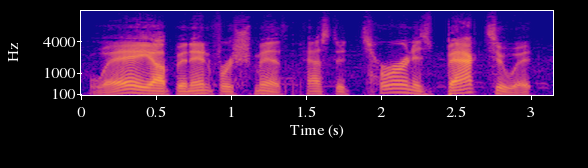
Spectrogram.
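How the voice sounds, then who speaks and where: An American man doing live play-by-play baseball commentary on the radio, with excited calls on big plays. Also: mid-range voice, moderate pace, no echo.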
